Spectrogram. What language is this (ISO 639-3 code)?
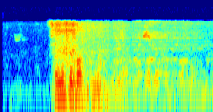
ben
